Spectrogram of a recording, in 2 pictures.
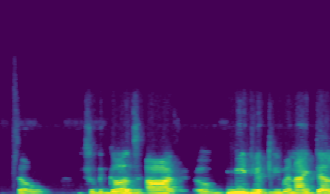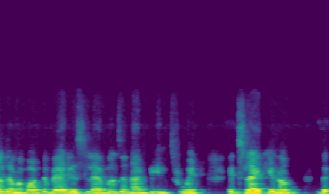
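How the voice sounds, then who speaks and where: At a moderate pace, a woman speaks in a somewhat breathy voice with a fairly high pitch and ordinary pitch variation. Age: 60s. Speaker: menstrual educator. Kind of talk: webinar discussion.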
